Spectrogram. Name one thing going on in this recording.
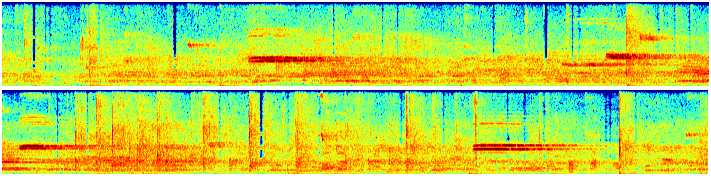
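Young men and women talk and call out in a large echoing hall.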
